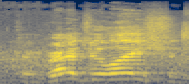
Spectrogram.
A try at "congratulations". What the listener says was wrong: It's not a T or a D, it's a G.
